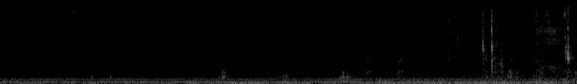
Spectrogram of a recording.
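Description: Faint crunching and chewing as a fried potato tot stick is bitten and eaten, with a denser run of crisp crunches near the end.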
